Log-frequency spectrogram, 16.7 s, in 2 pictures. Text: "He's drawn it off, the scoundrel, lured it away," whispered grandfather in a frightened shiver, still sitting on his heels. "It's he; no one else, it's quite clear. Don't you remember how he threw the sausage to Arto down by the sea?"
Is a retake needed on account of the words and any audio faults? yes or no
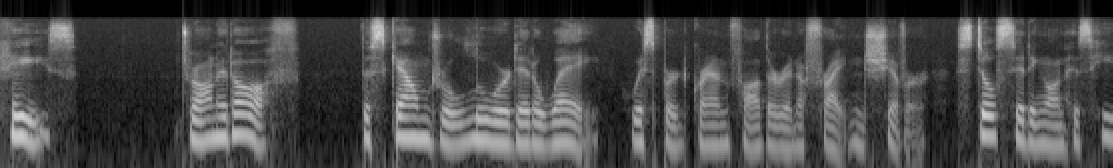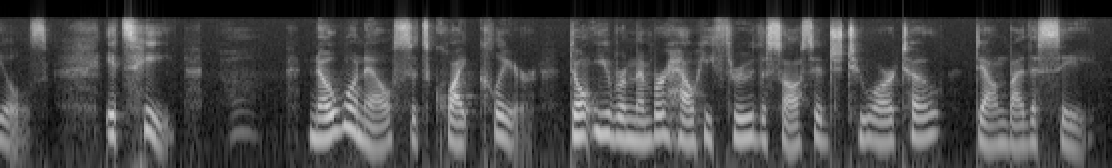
yes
